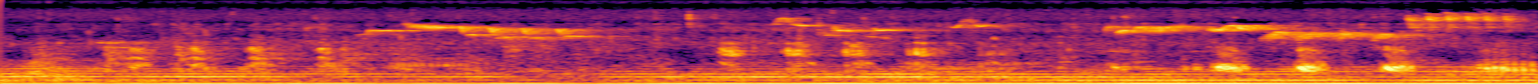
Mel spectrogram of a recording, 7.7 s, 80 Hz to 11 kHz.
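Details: Frog chorus at Aoba no Mori green park, dated 4/5/2024: rapid series of mid-pitched croaks early on and again near the end, with high chirping birds and a constant low droning hum behind.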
